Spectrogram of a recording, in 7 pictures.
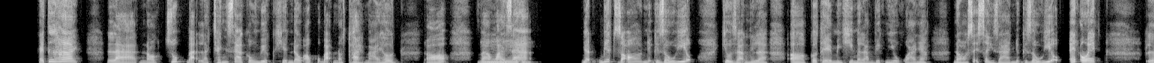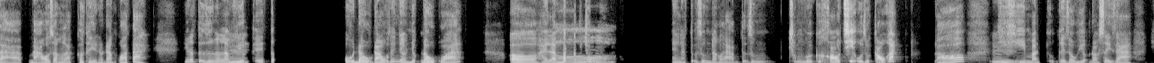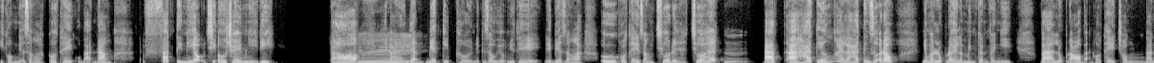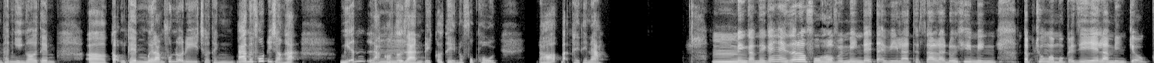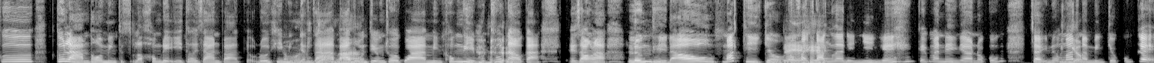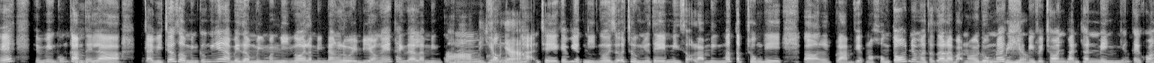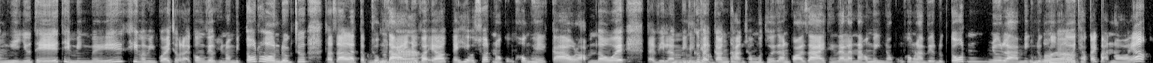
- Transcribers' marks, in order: tapping; laugh; laughing while speaking: "cái"; laughing while speaking: "nè"
- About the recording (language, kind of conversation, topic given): Vietnamese, advice, Làm sao để cân bằng giữa nghỉ ngơi và công việc khi tôi luôn bận rộn?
